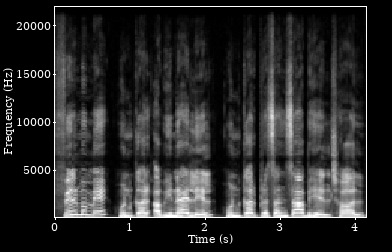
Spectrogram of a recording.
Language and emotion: Maithili, neutral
